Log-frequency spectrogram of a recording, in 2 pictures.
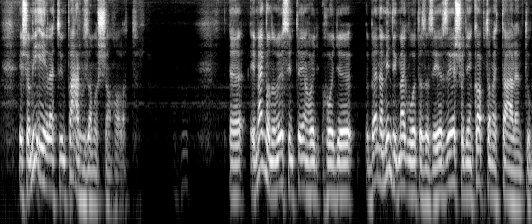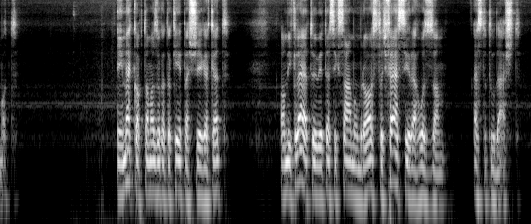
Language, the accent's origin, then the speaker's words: Hungarian; Kaposmérő, Somogy, Hungary; És ő miskolci volt ez a fiú, én kaposmérői vagyok.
